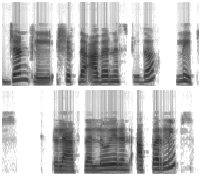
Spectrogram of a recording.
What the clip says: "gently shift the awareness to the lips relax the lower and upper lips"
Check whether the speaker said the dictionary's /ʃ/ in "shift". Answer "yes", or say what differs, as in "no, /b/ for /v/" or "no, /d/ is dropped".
yes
